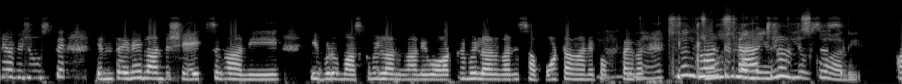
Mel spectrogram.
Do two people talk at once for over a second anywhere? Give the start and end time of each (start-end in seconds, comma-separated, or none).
6.0-8.4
